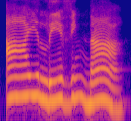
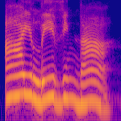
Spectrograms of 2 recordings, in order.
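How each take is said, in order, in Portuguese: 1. O n de 'in' se junta ao 'a'. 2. O n de 'in' se junta ao 'a'.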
